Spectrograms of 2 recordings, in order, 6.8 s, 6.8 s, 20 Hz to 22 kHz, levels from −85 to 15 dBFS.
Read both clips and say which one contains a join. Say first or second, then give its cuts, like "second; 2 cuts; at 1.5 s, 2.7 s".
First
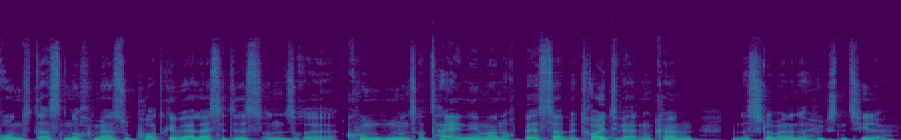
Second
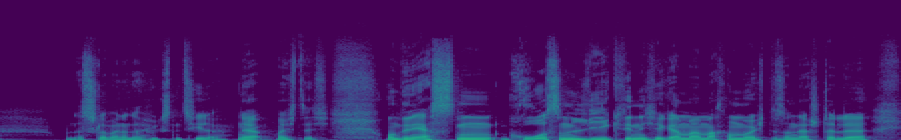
first; 2 cuts; at 2.6 s, 5.4 s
